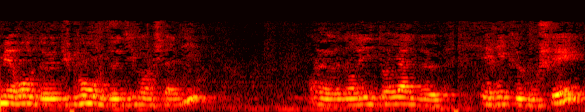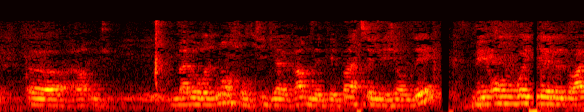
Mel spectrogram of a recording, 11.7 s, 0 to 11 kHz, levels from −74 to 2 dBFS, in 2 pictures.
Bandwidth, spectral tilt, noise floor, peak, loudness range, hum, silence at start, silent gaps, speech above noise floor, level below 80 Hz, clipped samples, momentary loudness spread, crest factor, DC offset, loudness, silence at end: 6.6 kHz; -6.5 dB/octave; -51 dBFS; -12 dBFS; 3 LU; none; 0 s; none; 22 dB; -56 dBFS; under 0.1%; 14 LU; 18 dB; under 0.1%; -30 LUFS; 0 s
